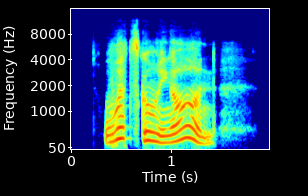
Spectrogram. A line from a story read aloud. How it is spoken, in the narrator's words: Anne hissed at Josh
